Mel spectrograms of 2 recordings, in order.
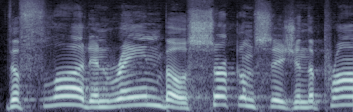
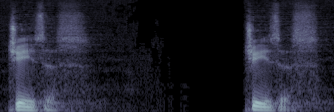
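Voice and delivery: low, soft answer, set apart by pauses; hushed reverence; 11 semitones lower, 13 dB quieter than usual. Real, not acted. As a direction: drop right down and let the name land. Hushed answer to his own question.

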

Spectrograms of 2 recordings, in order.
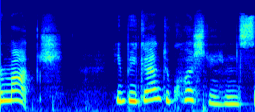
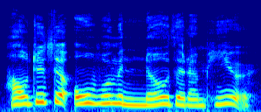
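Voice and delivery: loud, mildly startled tiger voice; surprised tiger; 6 dB louder than usual. Acted. Tiger overhearing the old woman, mildly surprised. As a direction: voice a tiger taken aback, louder. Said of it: "The tiger was surprised".

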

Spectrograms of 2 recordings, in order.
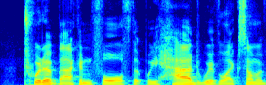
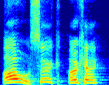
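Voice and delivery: high, loud burst of delight; pleased surprise; 13 semitones higher, 8 dB louder than usual. Real, not acted. Contestant learning the first guess was right, delighted. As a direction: celebrate a win out loud.

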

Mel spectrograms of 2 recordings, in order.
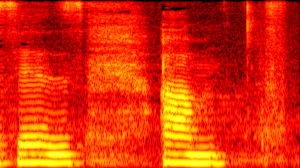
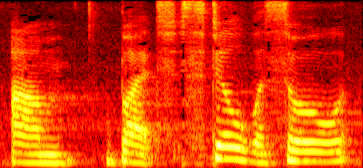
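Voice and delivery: ordinary talk

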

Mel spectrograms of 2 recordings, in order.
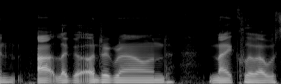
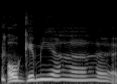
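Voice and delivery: mock high girly voice; 10 semitones higher, slower than usual. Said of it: "Oh, yeah".

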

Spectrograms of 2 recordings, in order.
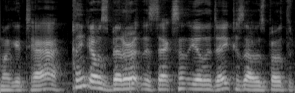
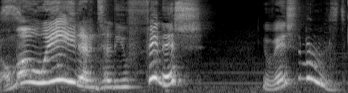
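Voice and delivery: higher scolding mother; prim mother voice; 12 semitones higher, 9 dB louder than usual. Acted.

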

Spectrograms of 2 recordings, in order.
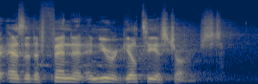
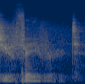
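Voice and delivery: very soft, tender pronouncement; hushed blessing; 9 semitones lower, 17 dB quieter than usual. Retold or imitated. Judge declaring the defendant favored, very soft. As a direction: breathe it out like a blessing. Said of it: "he says".

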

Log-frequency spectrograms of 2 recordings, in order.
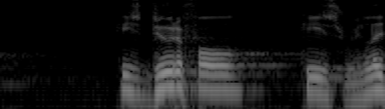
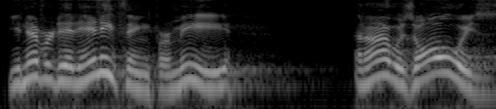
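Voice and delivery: loud higher aggrieved outburst; indignant complaint; 7 semitones higher, 12 dB louder than usual. Acted. Legalist before God's judgment, loud indignant complaint. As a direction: hurl it like a wronged servant.

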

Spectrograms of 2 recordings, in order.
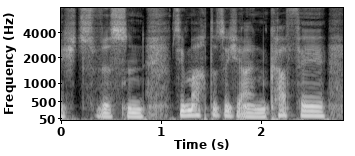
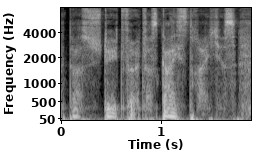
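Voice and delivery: softer, breathy aside under the breath; half-voiced aside; 7 dB quieter than usual. A narrator's reading. Desire murmuring to Boredom, a quiet half-voiced aside. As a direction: lean in and murmur it to your neighbour.

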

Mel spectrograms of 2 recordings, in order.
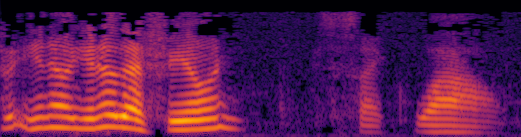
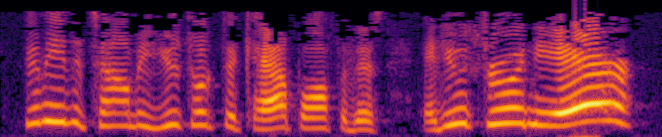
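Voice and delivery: incredulous scolding; 6 semitones higher, 6 dB louder than usual. Retold or imitated. Mother scolding son.

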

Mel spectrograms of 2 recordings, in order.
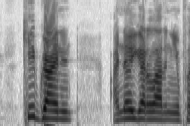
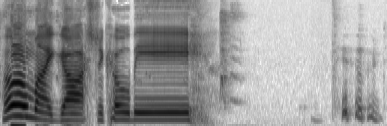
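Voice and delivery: loud, drawn-out slow groan of the name; exasperated at the dog; 8 dB louder, much slower than usual. Real, not acted. To his dog squeaking the toy again, loud slow exasperation. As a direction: stretch it out loud and fed up.

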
